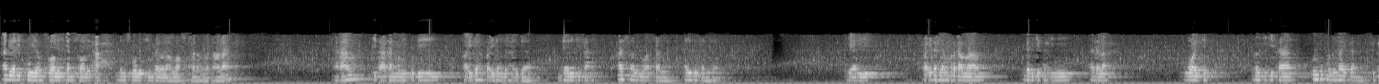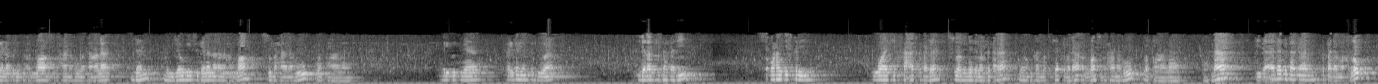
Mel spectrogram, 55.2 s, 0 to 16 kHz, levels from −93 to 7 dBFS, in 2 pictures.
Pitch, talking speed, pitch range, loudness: 125 Hz, 90 wpm, 115-135 Hz, -20 LUFS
